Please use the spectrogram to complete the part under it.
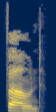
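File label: "phoned", British English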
